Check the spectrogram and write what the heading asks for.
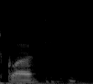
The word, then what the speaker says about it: Guo: i pronouncing it right is it guo was it g o uh it's guo okay sheffield sheffield subs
